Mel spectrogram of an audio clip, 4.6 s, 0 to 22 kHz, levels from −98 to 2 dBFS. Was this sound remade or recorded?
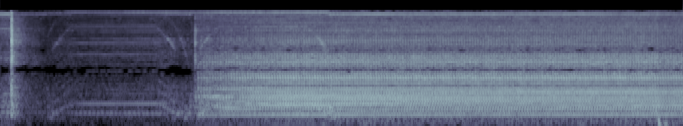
recorded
